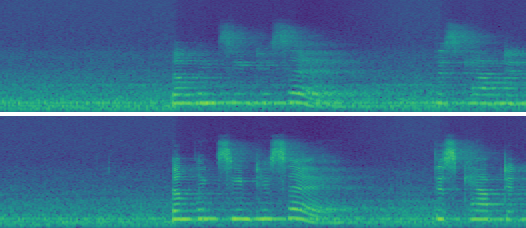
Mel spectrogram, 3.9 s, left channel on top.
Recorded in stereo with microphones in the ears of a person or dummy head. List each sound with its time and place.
1.3 s a woman speaking: 50° right (ahead or behind), 0.9 m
